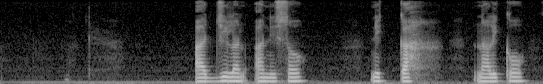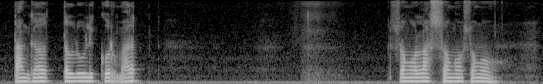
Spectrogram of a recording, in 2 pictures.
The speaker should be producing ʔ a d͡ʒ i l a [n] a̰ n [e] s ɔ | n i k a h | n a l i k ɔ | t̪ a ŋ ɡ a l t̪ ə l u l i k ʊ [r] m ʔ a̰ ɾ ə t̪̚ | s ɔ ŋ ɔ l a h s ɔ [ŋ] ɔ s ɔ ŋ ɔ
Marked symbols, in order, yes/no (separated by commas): yes, no, yes, yes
